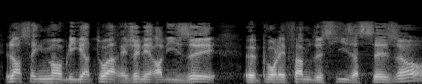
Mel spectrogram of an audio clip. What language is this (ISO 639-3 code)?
fra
